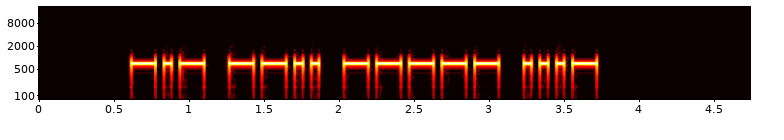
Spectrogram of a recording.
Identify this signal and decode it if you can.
Morse code, heard as a keyed tone, about 22 wpm, 700 Hz. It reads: KZ0V
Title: USA Call Signs - 4 Characters - 2x Character Spacing - 22wpm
